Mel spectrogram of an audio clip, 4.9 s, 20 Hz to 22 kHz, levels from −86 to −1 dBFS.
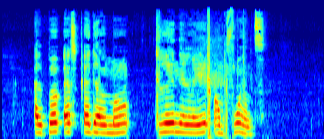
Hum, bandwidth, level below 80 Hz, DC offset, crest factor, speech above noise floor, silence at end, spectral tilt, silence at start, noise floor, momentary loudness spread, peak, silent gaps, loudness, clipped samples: none; 16.5 kHz; -60 dBFS; under 0.1%; 16 dB; 47 dB; 0.9 s; -3 dB/octave; 0.5 s; -61 dBFS; 10 LU; -2 dBFS; none; -15 LUFS; under 0.1%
